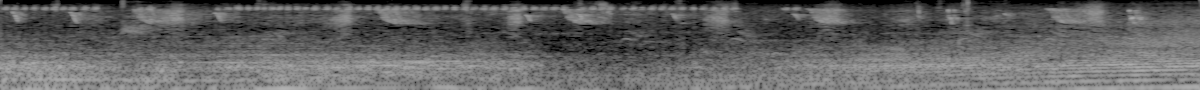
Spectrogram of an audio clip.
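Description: Oriental magpie-robins calling: a string of short, downward-sliding whistles, about one or two a second, over a steady low rumble.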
